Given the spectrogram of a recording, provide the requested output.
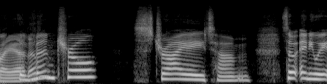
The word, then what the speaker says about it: striatum: this part of your brain called the ventral strium is what I'm going to call it or how I'm going to pronounce it but brain people out there sorry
